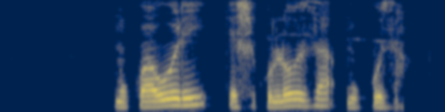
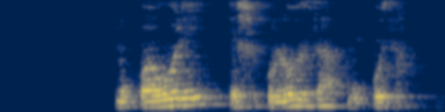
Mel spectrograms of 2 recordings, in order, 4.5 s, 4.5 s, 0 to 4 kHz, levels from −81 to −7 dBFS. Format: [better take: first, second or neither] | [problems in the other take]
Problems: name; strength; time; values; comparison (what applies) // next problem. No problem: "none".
first | room echo; dies away in 0.6 s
